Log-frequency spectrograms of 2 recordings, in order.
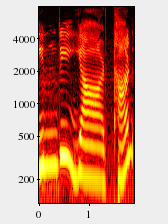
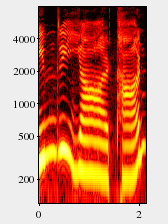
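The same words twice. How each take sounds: No difference in how they are said.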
